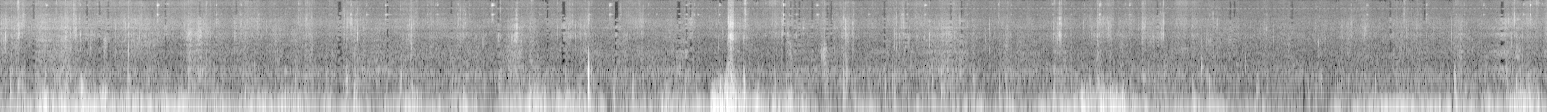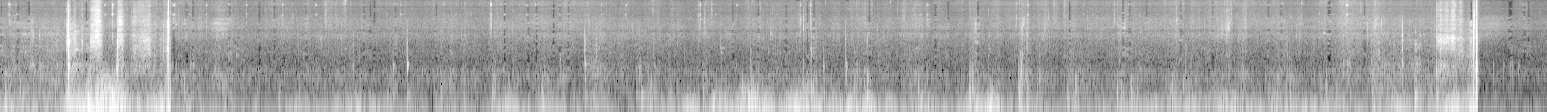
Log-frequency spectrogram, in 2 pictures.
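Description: Footsteps of a hiker walking on a narrow stony hill path, with a low, uneven rumble on the microphone throughout. A louder burst of noise comes about halfway through.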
